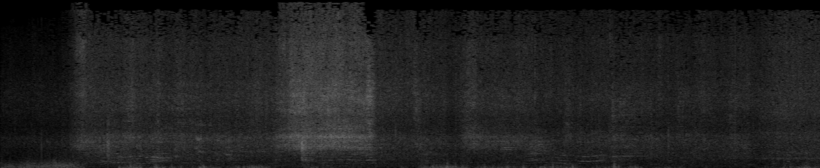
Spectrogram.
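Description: Steam hisses loudly from a steam locomotive.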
